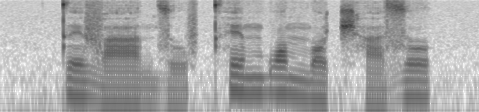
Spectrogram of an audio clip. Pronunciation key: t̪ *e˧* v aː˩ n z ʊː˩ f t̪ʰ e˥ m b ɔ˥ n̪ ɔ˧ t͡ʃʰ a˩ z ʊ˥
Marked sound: correct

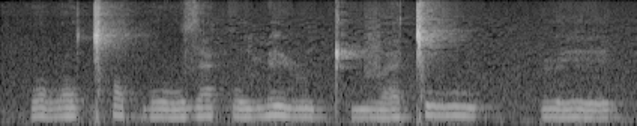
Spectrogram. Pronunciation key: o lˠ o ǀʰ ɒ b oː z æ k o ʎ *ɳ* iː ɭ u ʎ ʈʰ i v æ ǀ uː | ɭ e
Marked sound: correct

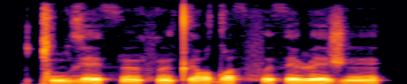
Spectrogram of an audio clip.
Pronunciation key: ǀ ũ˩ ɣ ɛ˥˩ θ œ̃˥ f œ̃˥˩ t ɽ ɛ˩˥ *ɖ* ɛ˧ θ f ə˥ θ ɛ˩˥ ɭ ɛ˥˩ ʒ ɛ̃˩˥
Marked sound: incorrect: dˤ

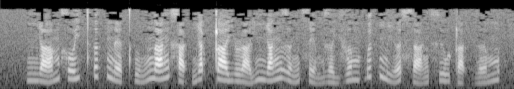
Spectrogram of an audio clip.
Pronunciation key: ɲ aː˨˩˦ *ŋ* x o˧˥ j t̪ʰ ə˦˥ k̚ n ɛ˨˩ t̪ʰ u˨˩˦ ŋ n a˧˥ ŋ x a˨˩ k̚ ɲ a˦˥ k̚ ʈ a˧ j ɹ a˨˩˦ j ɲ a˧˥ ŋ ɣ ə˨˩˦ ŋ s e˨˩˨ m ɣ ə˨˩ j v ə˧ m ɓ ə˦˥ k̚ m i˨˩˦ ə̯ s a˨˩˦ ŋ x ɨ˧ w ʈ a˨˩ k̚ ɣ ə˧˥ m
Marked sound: incorrect: m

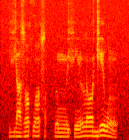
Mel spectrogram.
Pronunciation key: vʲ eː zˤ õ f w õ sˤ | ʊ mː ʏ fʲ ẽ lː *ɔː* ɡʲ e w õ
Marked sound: correct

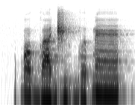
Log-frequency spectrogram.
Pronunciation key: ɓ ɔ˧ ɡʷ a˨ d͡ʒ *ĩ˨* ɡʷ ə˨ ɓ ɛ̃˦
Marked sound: incorrect: i˨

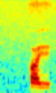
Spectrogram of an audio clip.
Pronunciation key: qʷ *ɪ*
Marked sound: correct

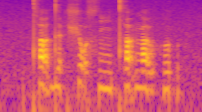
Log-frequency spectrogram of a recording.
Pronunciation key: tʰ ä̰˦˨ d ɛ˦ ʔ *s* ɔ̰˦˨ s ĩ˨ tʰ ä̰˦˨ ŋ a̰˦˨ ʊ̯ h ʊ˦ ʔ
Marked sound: incorrect: ʃ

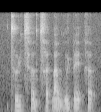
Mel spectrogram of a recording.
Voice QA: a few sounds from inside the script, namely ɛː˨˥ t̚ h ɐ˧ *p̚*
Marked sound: correct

